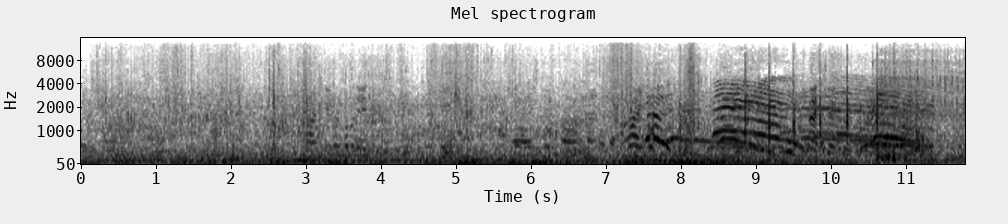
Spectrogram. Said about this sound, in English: Finally, the ferry home to Ashford Castle has arrived. The wind is lifting and he's having trouble docking.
